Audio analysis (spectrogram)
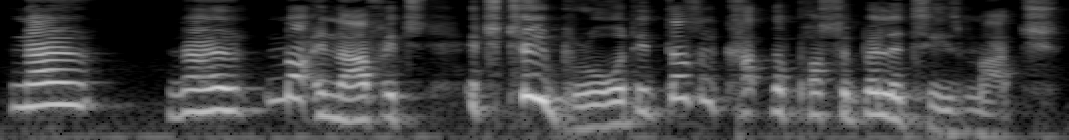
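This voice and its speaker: A man reading an audiobook, voicing an excitable, weary, speculative robot technician with an emphatic, agitated delivery. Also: sits high, unhurried, pitched above the performer's own voice. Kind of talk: audiobook character dialogue.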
